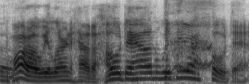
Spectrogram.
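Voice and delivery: put-on folksy country accent. Voicing a character after being asked for a farmer's country accent: country accent. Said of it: "put on, like, a country accent?".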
